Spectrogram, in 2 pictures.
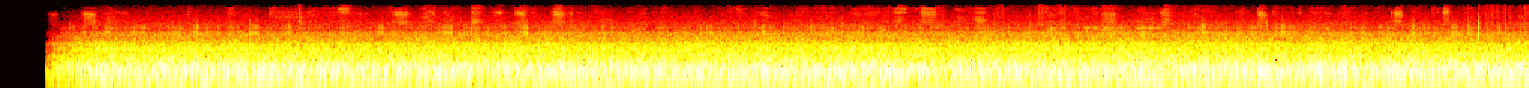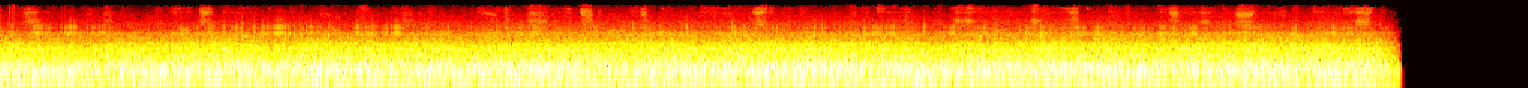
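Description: Steady engine and tyre noise of a car driving at road speed, heard inside the cabin as a low, even drone. It starts suddenly just after the beginning and cuts off suddenly near the end.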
